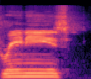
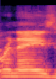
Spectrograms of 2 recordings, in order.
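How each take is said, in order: First: The name ends with an 'ee' sound. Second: The name ends with an 'ay' sound. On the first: The speaker calls it right. "it's Reenie's" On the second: The speaker calls it wrong. "it's not Renee's"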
